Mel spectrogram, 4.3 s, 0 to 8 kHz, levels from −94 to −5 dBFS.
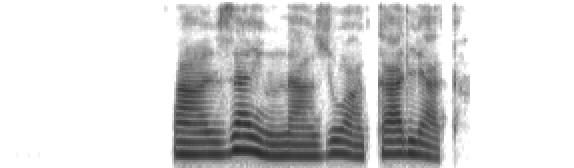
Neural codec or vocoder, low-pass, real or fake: codec, 16 kHz, 8 kbps, FunCodec, trained on LibriTTS, 25 frames a second; 7.2 kHz; fake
